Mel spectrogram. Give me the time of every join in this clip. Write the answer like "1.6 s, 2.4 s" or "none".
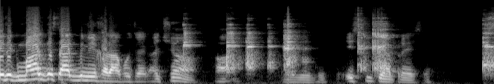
none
